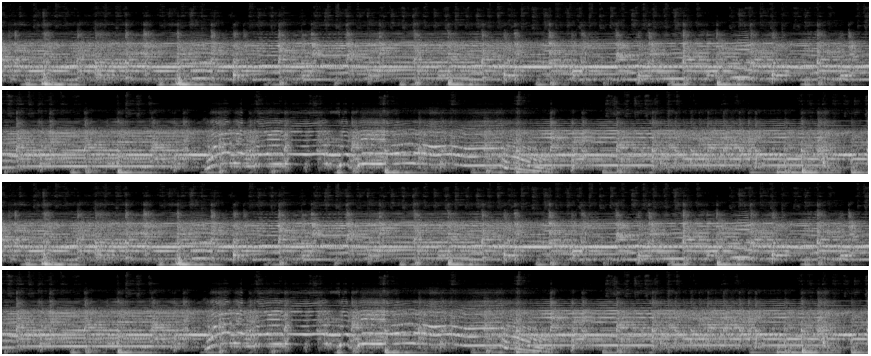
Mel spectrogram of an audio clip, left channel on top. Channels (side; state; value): both; identical; correlation 1.00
